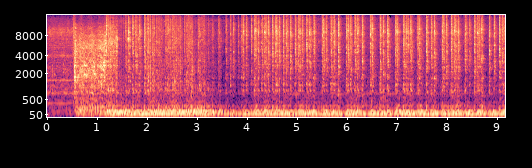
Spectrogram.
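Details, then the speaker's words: Engine first start after carburetor was removed, cleaned and fuel run through: starts, then lumpy uneven beat about four per second; sounds like firing on half the motor, owner suspects wiring or a loose plug connection. Rough running. "It sounds like it's only firing on half the motor."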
